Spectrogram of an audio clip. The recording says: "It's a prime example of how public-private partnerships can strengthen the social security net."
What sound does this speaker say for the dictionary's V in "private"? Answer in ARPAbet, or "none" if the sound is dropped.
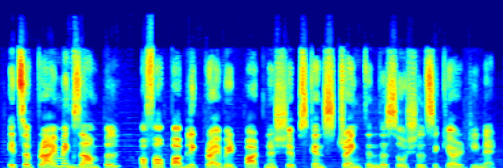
V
